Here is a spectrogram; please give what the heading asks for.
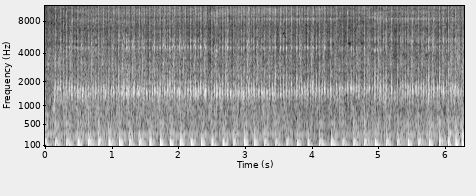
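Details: Model 8 single-cylinder motorcycle engine at idle, recorded cold then hot, with even low thumps and a faint metallic tick on each beat; knock more noticeable at 40 mph and above, cause unconfirmed.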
